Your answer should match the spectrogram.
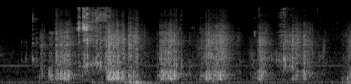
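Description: Someone bites into and chews a fishy-smelling crunchy snack, producing many crisp, loud crunches in a steady chewing rhythm.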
